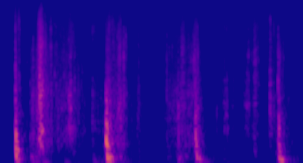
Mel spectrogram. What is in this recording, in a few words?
cardboard box open unfold; objekte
